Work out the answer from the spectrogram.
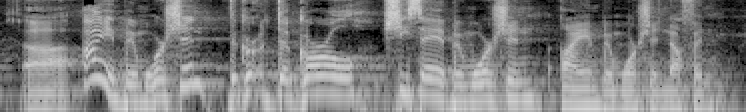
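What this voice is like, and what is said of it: Pittsburgh Yinzer accent. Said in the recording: “Yinzer accent ... It's really good.”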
